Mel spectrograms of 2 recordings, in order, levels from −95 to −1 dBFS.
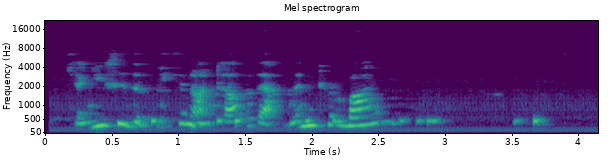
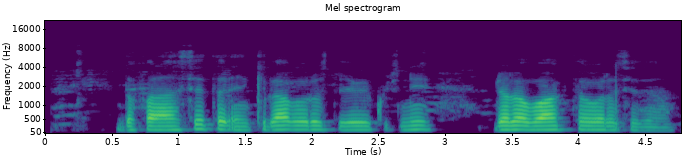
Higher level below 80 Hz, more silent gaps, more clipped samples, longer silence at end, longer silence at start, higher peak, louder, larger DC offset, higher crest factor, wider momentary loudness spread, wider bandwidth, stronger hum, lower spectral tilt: about the same, -82 dBFS vs -82 dBFS; neither; neither; first, 0.4 s vs 0.05 s; second, 0.2 s vs 0.55 s; second, -16 dBFS vs -8 dBFS; second, -33 LUFS vs -29 LUFS; neither; second, 16 dB vs 22 dB; about the same, 14 LU vs 13 LU; second, 6.6 kHz vs 7.4 kHz; neither; second, -6.5 dB/octave vs -10 dB/octave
